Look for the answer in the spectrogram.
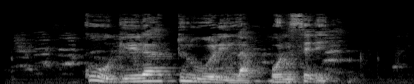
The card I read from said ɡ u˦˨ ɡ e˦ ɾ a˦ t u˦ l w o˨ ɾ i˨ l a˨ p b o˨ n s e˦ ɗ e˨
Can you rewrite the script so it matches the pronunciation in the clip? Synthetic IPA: k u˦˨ ɡ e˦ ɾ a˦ t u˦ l w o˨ ɾ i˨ l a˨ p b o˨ n s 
